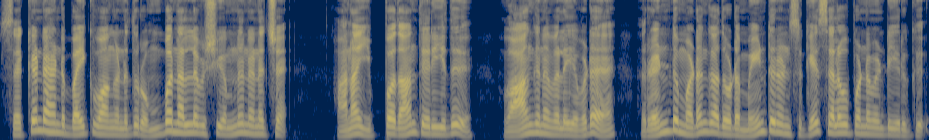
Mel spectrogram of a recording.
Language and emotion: Tamil, sad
